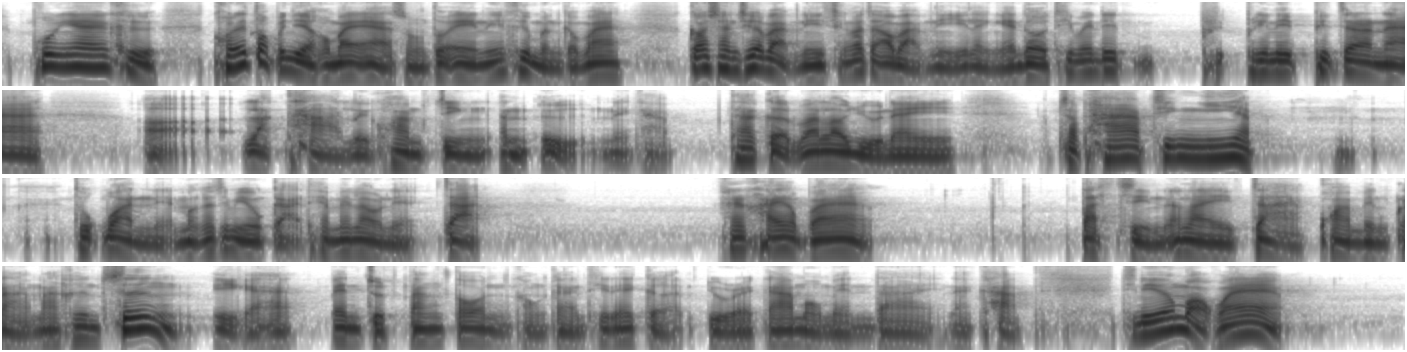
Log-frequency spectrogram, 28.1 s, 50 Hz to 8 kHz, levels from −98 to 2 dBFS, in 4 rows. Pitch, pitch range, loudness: 100 Hz, 85-135 Hz, -23 LUFS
